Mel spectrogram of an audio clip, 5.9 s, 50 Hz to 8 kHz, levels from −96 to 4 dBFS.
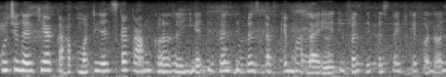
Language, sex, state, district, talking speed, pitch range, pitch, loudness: Hindi, female, Maharashtra, Mumbai Suburban, 170 wpm, 265-315 Hz, 285 Hz, -17 LUFS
